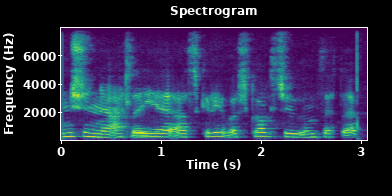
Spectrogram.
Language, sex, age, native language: Icelandic, female, 13, Icelandic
